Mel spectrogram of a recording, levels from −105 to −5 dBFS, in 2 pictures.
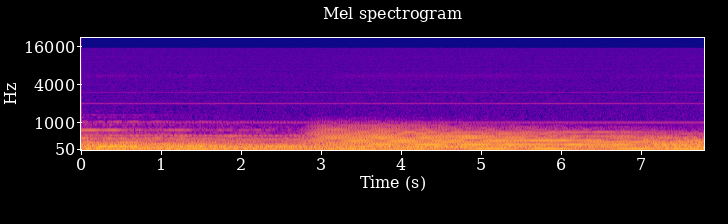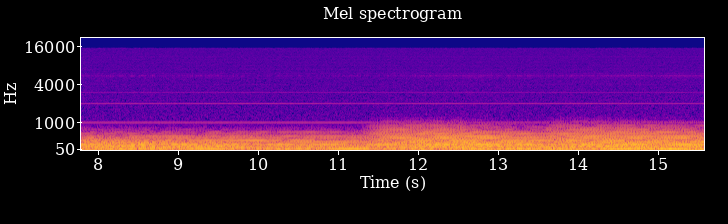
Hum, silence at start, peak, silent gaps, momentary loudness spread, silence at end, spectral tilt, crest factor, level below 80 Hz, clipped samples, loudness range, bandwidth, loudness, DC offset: none; 0 s; -10 dBFS; none; 6 LU; 0 s; -12 dB/octave; 14 dB; -30 dBFS; under 0.1%; 4 LU; 3.2 kHz; -26 LUFS; under 0.1%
